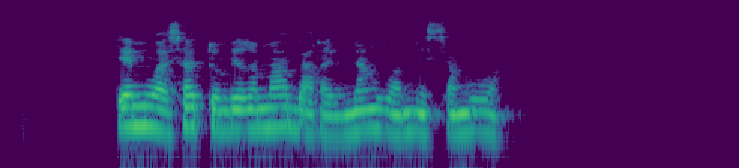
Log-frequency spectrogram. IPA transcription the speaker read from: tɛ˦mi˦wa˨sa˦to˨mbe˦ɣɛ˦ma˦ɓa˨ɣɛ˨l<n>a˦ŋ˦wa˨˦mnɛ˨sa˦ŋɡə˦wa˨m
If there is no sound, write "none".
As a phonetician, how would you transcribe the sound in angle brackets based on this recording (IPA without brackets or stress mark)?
n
